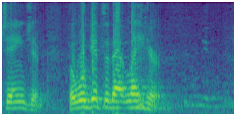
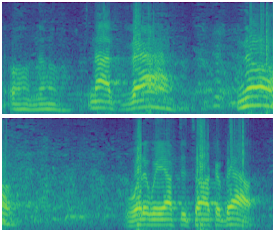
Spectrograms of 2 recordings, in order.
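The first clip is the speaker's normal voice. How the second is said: mock dread; 4 semitones lower, slower than usual. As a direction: groan it like doom is coming. Man's panicked reaction.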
